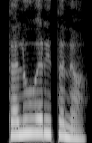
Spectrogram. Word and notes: ತಲುವರಿತನ: Kannada

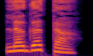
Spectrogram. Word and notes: ಲಗತು: lagatu

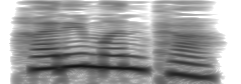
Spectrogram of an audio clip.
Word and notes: ಹರಿಮಂಥ: hari mantha

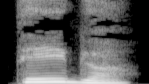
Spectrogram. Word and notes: ತೇಗ: tēga

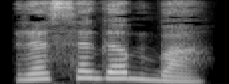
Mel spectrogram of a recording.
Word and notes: ರಸಗಬ್ಬ: Kannada

